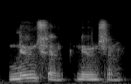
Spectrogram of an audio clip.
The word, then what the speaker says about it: Mnuchin: Mnuchin. There's no M in there, huh? It's just Mnuchin?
